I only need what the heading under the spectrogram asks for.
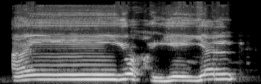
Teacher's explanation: یہاں نون کو آپ نے سائلنٹ کرنا ہے اور حمزہ کو ڈائریکٹ یا سے ملا کر پڑھنا ہے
